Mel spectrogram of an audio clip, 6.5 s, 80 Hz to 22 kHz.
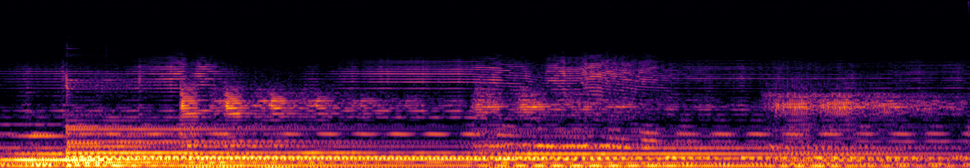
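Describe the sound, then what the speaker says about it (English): Distorted static and feedback tones from the Fear & Hunger 2: Termina soundtrack, a steady droning, echoing electronic hum with layered harmonics that shift subtly throughout. "As the music progresses, the static and feedback noises return once more"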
